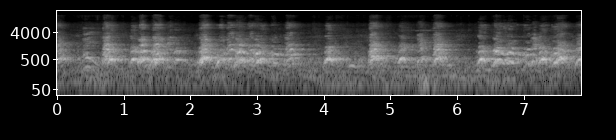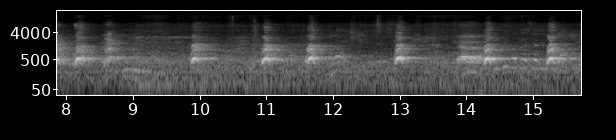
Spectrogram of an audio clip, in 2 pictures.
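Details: Dogs barking in a steady series of sharp, harsh barks, often doubled or in short clusters, about one burst per second at first, then spacing out toward the end with brief pauses between barks.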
